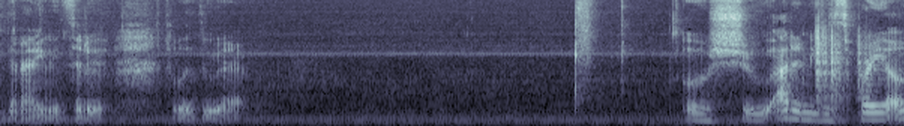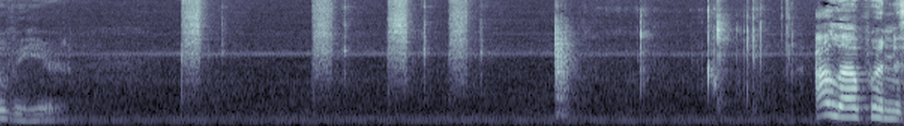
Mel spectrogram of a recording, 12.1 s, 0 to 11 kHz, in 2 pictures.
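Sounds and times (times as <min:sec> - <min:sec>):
spray bottle hissing puffs: 0:07.2 - 0:07.5, 0:08.1 - 0:09.3.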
